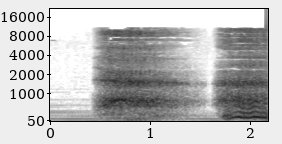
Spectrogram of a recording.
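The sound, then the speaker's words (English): Heavy, loud breathing right up against the microphone: a long, rushing breath followed by a second, deeper one, with no talking. “But it sounds like my breathing's really heavy, and it's not.”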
